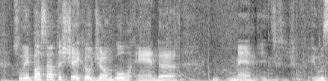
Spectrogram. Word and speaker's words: Shaco: They break out a Shaco, which is pronounced Shaco. We have a clear definition. It's Shaco because his clone is called Faco, so it's not Shaco. We have now had clear delineation that it is Shaco.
